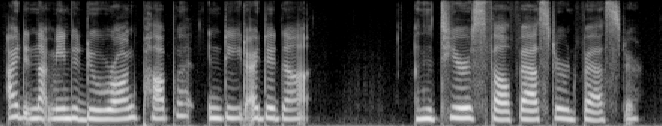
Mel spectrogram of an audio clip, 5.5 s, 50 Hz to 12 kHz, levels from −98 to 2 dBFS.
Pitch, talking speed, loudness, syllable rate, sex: 255 Hz, 205 wpm, -16 LUFS, 5.4 syllables/s, female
